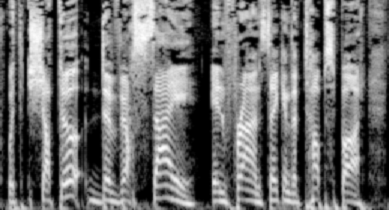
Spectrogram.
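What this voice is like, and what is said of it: French accent on French name. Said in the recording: “my French accent there. I thought it was okay.”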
